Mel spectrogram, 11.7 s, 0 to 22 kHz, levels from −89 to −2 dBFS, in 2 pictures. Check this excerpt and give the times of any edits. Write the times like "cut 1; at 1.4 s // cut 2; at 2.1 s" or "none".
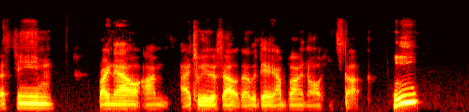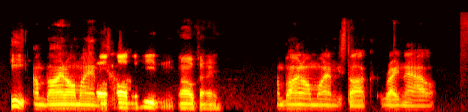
cut 1; at 4.8 s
